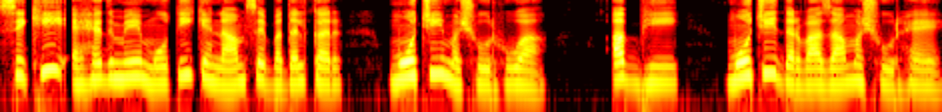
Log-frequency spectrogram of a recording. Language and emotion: Urdu, neutral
